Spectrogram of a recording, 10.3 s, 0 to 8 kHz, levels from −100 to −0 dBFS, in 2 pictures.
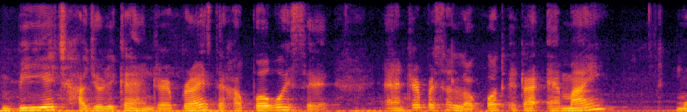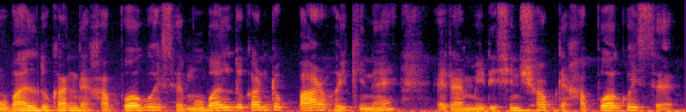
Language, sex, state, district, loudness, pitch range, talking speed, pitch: Assamese, male, Assam, Sonitpur, -20 LUFS, 125-160 Hz, 150 wpm, 140 Hz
